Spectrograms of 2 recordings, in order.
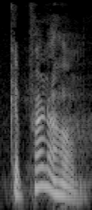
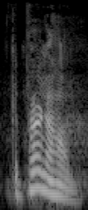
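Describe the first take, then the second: The two takes are said the same way.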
